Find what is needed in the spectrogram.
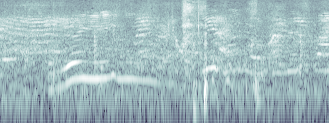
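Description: A toddler singing on a swing: one long held note that lifts in pitch about a second in, followed by shorter rising and falling sung sounds. A sharp click comes about halfway through.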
